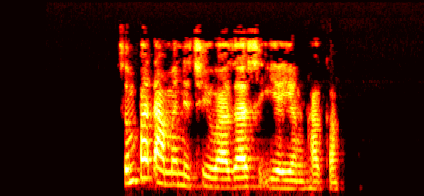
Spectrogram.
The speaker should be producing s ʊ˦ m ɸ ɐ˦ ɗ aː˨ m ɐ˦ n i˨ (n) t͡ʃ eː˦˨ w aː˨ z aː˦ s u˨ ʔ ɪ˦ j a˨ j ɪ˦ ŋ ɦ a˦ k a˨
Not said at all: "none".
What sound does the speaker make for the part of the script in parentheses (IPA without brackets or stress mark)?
none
